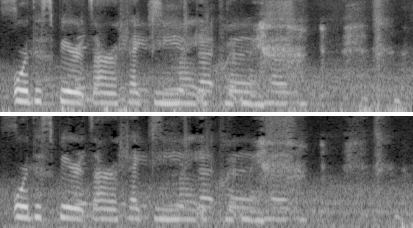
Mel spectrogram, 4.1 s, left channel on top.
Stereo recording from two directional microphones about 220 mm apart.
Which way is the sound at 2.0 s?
55° left (ahead or behind).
